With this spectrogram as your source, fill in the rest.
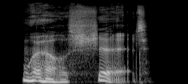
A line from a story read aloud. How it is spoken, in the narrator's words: chuckled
